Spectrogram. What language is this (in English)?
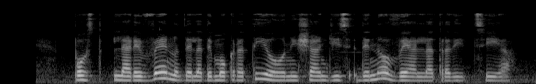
Esperanto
